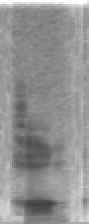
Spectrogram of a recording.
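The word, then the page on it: hang: tone 2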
